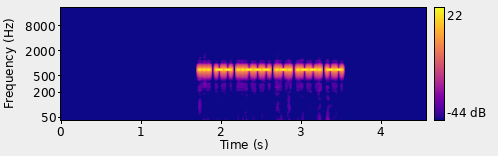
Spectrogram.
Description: Morse code, heard as a keyed tone, about 46 wpm, 700 Hz. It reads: SM2RPM
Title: DXCC-100 Call Signs - 6 Characters - Repeated 3x - 45wpm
